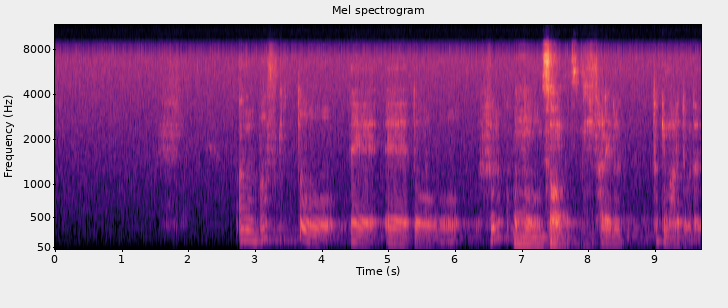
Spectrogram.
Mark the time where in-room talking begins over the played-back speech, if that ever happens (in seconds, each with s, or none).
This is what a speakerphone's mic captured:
6.9 s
